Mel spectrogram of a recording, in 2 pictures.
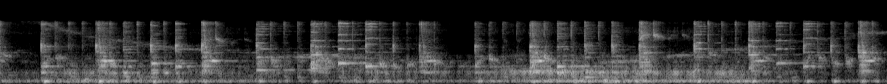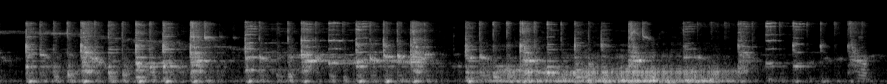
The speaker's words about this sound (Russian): Хорошо, да, отличная музыка, да, знакомая мелодия,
